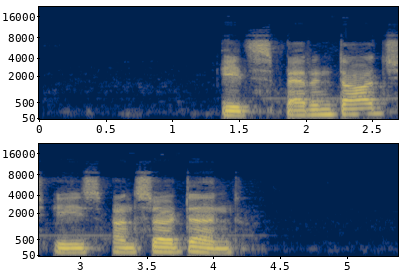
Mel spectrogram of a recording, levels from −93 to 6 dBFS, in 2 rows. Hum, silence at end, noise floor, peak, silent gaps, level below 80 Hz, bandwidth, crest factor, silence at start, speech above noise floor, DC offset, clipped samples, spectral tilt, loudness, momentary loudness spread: none; 1.25 s; -76 dBFS; -2 dBFS; none; -56 dBFS; 9.4 kHz; 16 dB; 1.35 s; 61 dB; under 0.1%; under 0.1%; -4.5 dB/octave; -16 LUFS; 7 LU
